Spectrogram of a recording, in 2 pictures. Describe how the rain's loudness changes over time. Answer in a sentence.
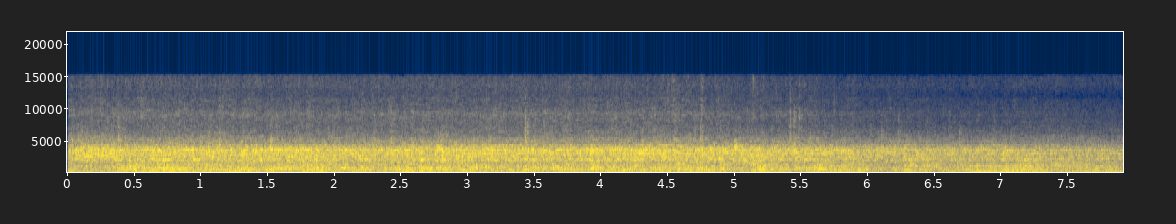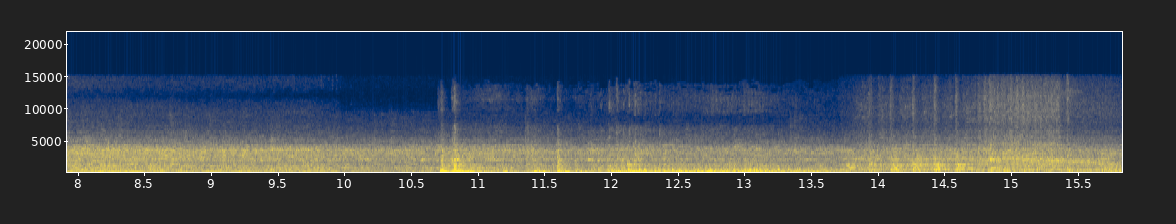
The volume of the rain goes down.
